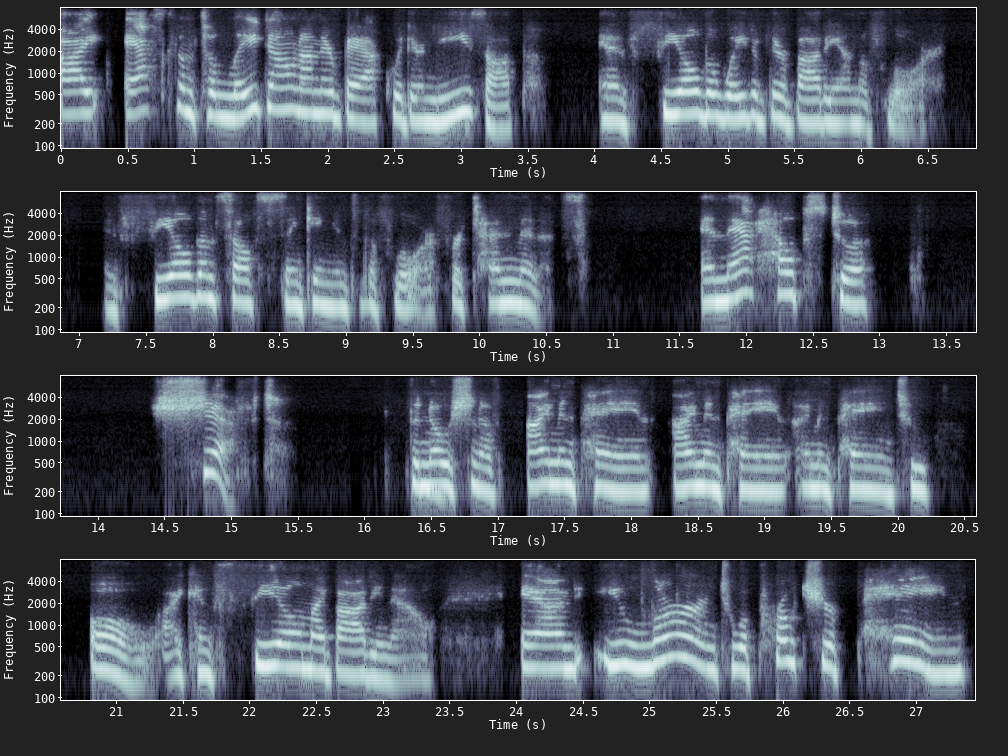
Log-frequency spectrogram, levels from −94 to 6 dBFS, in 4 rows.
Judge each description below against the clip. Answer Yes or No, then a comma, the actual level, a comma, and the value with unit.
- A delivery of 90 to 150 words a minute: Yes, average, 140 wpm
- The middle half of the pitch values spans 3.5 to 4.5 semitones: Yes, average, 4.2 semitones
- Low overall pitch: No, high, 240 Hz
